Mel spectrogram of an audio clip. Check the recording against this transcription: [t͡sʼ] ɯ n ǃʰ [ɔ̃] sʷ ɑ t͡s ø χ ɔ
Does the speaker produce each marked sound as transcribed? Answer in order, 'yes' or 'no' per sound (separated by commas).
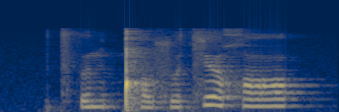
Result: yes, no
